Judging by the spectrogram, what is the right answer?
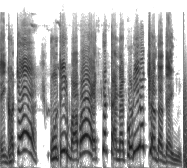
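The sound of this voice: A cartoonish character voice moves at a fairly slow pace in a dry, close sound with no echo. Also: man, extremely high pitch for a man.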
